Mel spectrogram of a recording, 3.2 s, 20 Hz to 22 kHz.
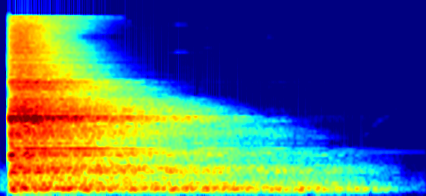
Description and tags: Gt release 02
Single reverberating hit using my Gtrelease sample.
